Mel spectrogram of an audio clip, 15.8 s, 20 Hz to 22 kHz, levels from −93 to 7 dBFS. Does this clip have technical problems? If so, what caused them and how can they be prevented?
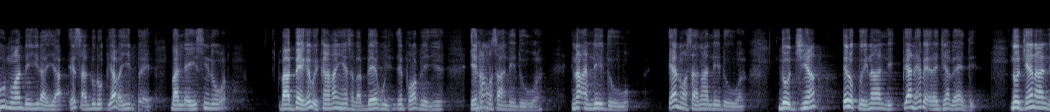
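Yes. At 1.97–2.21 s, 7.13–7.36 s and 12.27–12.33 s the speech smears into a fading buzzy tone or coloured noise and stays weak briefly afterwards. This is VoIP packet loss concealed by the speech codec: the Speex decoder rebuilt missing packets from its last pitch and filter. About 100 ms went missing at 2 s, 100 ms in short gaps at 7.1 s, and 40 ms at 12.3 s. A steadier network path with a larger jitter buffer, or forward error correction, would prevent it.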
